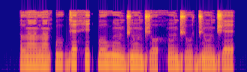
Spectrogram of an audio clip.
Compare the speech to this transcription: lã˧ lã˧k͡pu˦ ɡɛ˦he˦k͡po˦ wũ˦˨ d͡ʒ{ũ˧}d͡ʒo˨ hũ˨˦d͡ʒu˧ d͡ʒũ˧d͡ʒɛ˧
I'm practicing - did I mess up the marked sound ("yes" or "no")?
no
